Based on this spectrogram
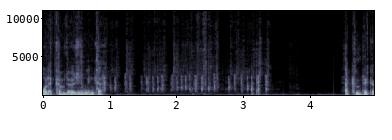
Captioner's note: keyboard typing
